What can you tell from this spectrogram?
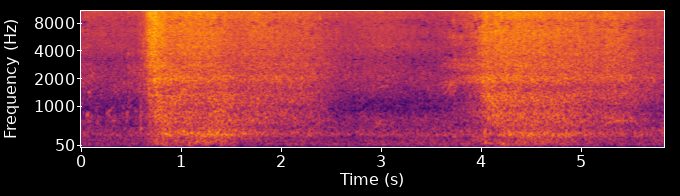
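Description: Small waves breaking on a sandy beach, twice: each comes in with a sudden rush about a second in and again about four seconds in, then fades as the water washes up the sand.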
